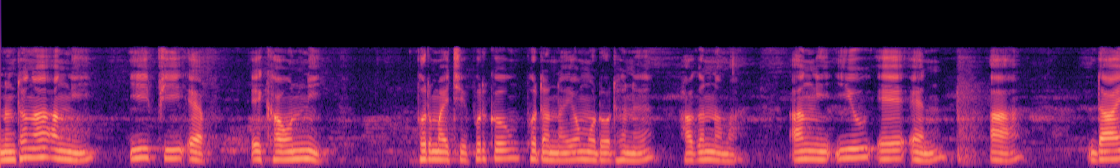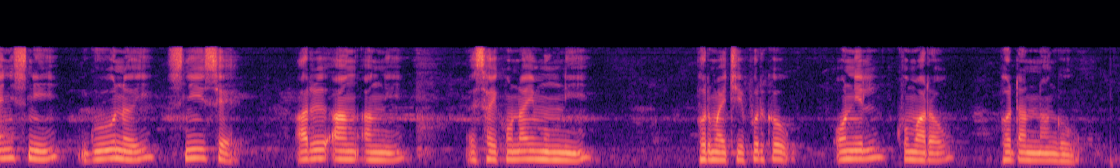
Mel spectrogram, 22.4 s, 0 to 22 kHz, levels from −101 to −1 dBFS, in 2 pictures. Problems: constant background noise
